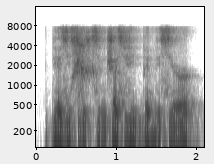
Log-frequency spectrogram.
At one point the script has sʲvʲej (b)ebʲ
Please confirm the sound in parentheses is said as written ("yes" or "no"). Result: yes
